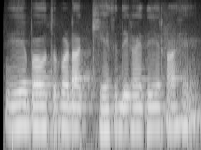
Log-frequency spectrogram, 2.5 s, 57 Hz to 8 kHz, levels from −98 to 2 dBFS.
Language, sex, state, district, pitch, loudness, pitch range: Hindi, male, Uttar Pradesh, Saharanpur, 120 Hz, -17 LUFS, 120-125 Hz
